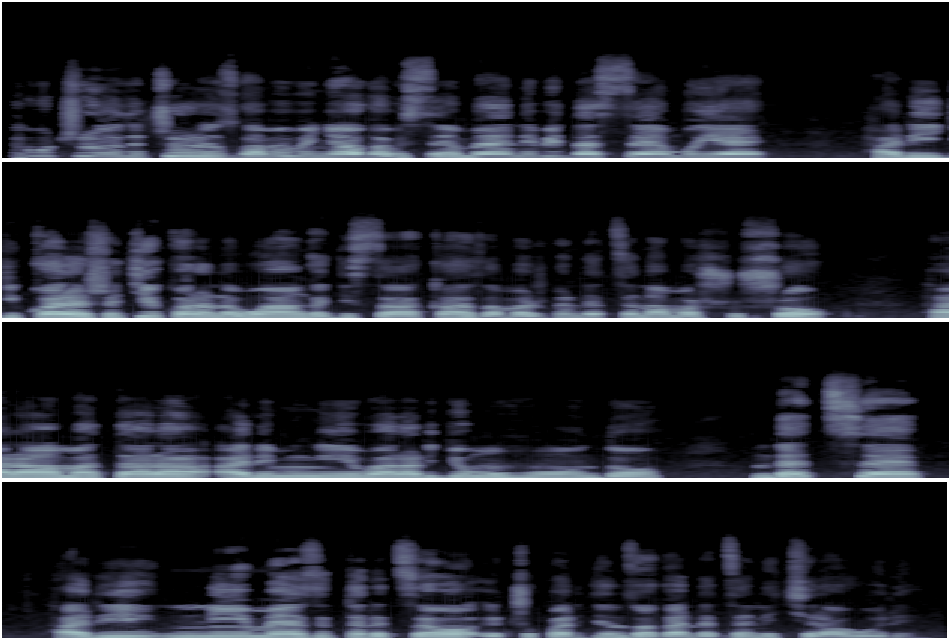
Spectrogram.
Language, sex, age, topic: Kinyarwanda, female, 25-35, finance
